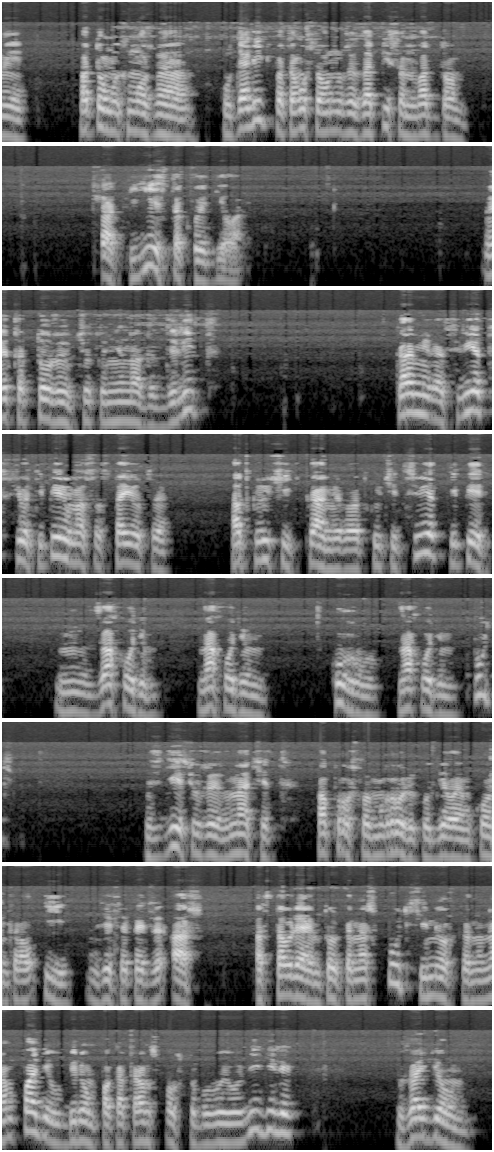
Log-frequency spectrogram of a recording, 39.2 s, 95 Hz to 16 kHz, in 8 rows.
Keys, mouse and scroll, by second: 0.5 click, 2.2 Delete, 2.2 BackSpace, 5.3 KP_1, 6.2-6.8 shift+middle drag, 8.2-8.9 middle drag, 11.0 Delete, 12.8 click, 13.6 middle click, 15.1 click, 17.8 click, 21.1-24.6 drag, 29.5 ctrl+i, 30.6 h, 32.1 drag, 33.9 KP_7, 35.6 click, 36.6 shift+middle click, 38.6-39.2 drag.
